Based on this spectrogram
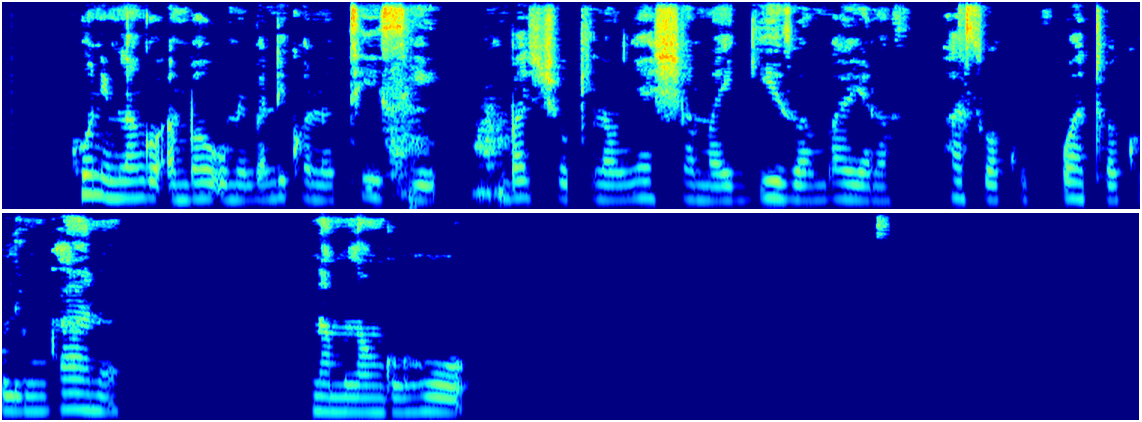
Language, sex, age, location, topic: Swahili, female, 18-24, Kisumu, education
